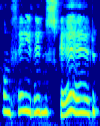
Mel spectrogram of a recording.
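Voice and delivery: high, trembling scared cook voice. Acted. Storyteller voicing the cook, scared of the sea, high voice. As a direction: quiver like a frightened wimp. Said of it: "the cook declared".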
